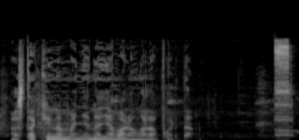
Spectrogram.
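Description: A young woman speaks nearby.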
